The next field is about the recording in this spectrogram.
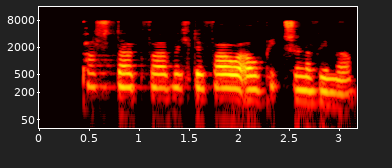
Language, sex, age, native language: Icelandic, male, 11, Icelandic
